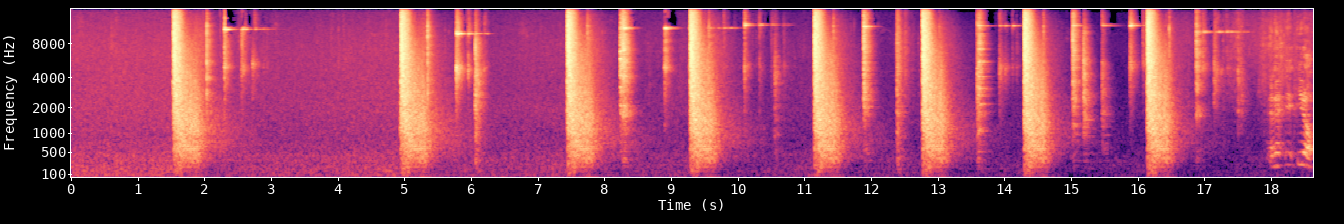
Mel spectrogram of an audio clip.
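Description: Evenly paced shots from a small S&W M&P Shield Performance Center pistol ring off steel targets about seven yards away, roughly ten sharp cracks with a metallic clang trailing each one and short pauses between them.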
